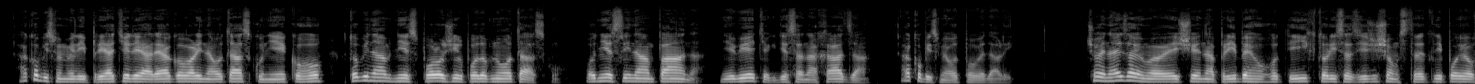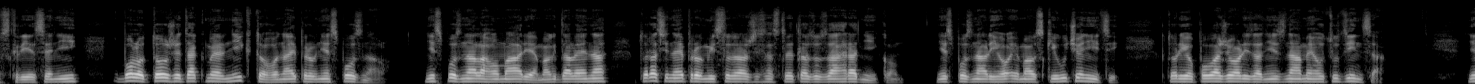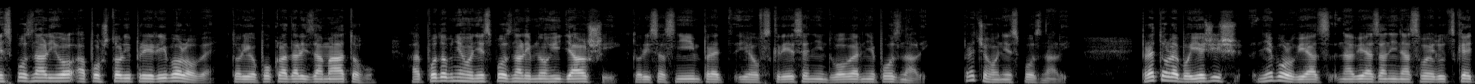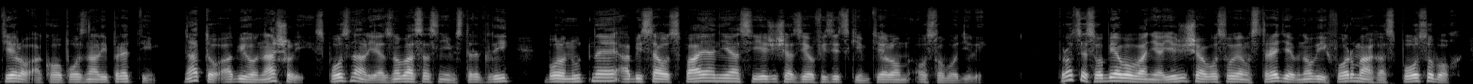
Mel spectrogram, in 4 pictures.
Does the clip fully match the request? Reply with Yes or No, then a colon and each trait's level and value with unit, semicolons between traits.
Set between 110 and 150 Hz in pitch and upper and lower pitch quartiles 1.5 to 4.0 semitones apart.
Yes: low, 130 Hz; average, 2.8 semitones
